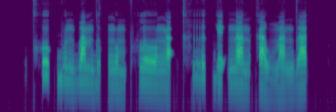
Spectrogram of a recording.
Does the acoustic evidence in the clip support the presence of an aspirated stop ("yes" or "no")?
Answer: yes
